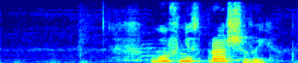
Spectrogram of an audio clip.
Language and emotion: Russian, neutral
